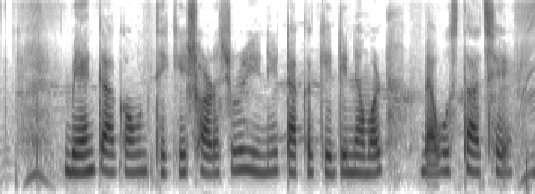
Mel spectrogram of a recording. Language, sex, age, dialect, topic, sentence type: Bengali, female, 18-24, Northern/Varendri, banking, question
